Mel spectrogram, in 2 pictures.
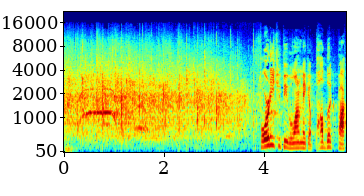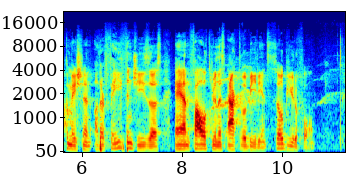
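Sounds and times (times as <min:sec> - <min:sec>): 
church congregation applauding after a baptism announcement: 0:00.0 - 0:03.9
speech: 0:03.9 - 0:10.8.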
